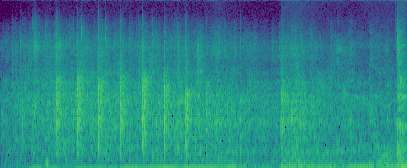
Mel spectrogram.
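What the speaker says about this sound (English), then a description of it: "please give them a round of applause." Scattered applause at a UN Day tea gathering, a few distinct claps in a loose rhythm over a low steady hum, then a brief renewed burst near the end; moderately distant.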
